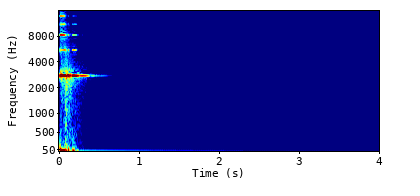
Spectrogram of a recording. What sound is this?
Tonic Harsh Whistle
This is a harsh whistle sample. It was created using the electronic VST instrument Micro Tonic from Sonic Charge. Ideal for constructing electronic drumloops...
